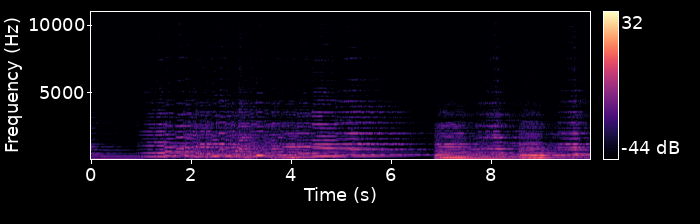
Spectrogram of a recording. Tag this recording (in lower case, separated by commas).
playing cello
